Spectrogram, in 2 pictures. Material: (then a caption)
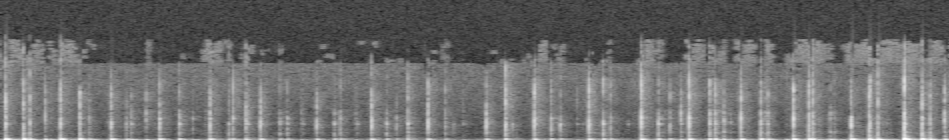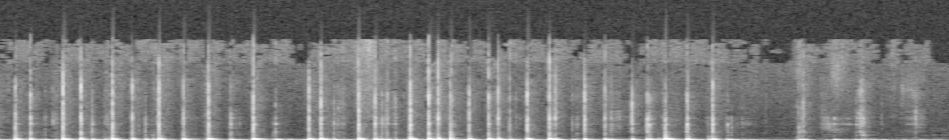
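Silicone. A hand-sized, solid, pale green silicone/plastic iPhone case on an iPhone, held flat and sideways behind the mic, is tapped rapidly with fingertips and nails. It makes dozens of short, dull, low thuds with almost no ring. The taps grow denser and louder around the middle, pause briefly, and end with a few softer taps.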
